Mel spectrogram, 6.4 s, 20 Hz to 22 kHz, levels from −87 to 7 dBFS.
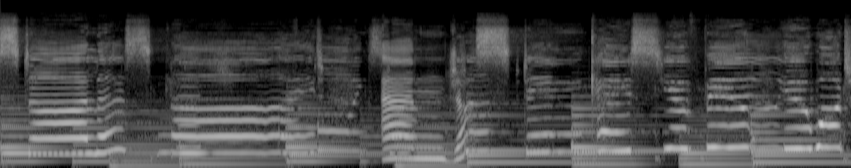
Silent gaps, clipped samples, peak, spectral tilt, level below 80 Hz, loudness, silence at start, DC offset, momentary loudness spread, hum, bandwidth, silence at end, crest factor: none; under 0.1%; -8 dBFS; -3 dB/octave; -70 dBFS; -25 LUFS; 0 s; under 0.1%; 9 LU; none; 15.5 kHz; 0 s; 16 dB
